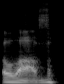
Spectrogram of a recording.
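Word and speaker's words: Olav: I'm just going to leave it at presiding Bishop Olaf because I not even Olaf, it's Olaf with a V because I will butcher the middle and the last name.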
